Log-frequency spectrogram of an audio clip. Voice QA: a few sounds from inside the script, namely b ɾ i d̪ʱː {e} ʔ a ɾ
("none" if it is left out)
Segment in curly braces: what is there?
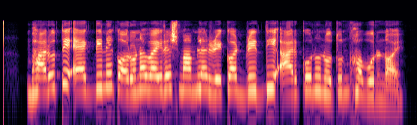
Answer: i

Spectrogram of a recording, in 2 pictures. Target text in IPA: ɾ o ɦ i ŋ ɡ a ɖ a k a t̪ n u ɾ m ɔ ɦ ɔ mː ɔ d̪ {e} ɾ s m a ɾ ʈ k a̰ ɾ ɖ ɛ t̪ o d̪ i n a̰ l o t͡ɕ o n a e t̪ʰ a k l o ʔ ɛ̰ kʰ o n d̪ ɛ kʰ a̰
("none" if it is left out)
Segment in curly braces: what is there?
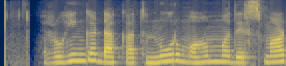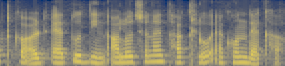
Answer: e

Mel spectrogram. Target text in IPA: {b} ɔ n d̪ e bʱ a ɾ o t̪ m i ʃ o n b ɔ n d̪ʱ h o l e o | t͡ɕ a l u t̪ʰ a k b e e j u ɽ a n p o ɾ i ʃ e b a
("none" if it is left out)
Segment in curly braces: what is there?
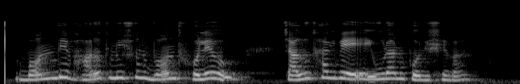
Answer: b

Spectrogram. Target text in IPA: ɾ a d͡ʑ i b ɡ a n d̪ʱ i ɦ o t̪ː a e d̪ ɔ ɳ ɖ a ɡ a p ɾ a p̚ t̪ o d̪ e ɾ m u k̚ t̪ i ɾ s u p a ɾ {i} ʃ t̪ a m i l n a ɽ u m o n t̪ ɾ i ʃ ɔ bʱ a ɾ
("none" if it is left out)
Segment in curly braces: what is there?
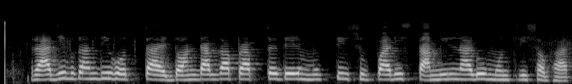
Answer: i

